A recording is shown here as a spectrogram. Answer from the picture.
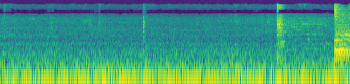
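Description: Low, steady rumble of a car's idling engine heard from inside the cabin, with a few faint clicks.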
